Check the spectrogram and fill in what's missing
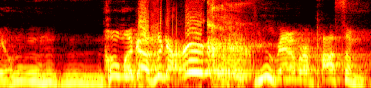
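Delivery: humming along, then a high alarmed cry; startled driver. Acted. Storyteller as a driver who runs over a possum, startled.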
